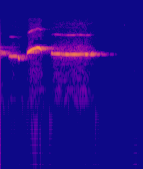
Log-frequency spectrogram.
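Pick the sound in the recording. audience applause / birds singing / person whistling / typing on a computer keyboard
person whistling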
